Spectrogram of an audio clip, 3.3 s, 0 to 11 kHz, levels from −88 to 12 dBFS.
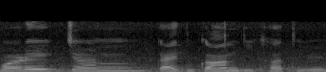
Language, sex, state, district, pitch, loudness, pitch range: Chhattisgarhi, female, Chhattisgarh, Bilaspur, 220 Hz, -41 LUFS, 210-225 Hz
